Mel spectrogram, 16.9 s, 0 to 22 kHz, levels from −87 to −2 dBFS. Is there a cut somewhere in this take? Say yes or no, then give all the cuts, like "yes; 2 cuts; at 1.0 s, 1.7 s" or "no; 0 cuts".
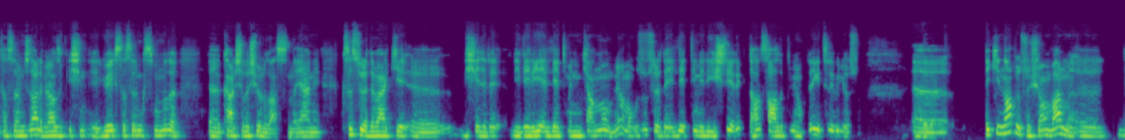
no; 0 cuts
